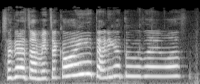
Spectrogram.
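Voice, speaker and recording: A high, bright young woman speaks in an Iyo dialect with touches of Kansai, chatting casually on her livestream. She is bubbly and giggly and thanks viewers one by one. Her voice is crisp and lively. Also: very fast. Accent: Iyo dialect with some Kansai. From Ehime, Japan. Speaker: idol livestreamer. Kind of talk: casual livestream chat reading comments.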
